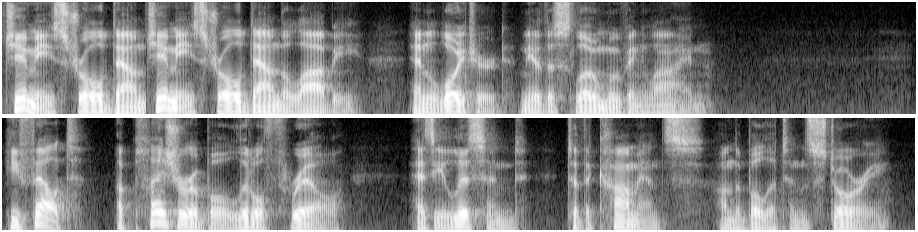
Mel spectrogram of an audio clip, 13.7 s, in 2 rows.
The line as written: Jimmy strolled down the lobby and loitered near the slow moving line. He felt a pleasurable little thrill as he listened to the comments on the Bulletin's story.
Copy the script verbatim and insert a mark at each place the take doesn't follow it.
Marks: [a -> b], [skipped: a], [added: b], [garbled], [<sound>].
Jimmy strolled down [added: jimmy strolled down] the lobby and loitered near the slow moving line. He felt a pleasurable little thrill as he listened to the comments on the Bulletin's story.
